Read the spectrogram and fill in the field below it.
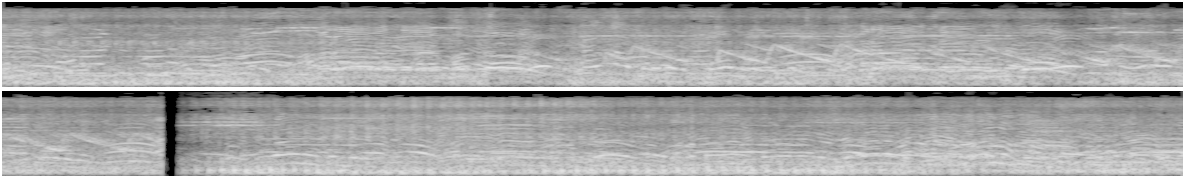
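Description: A crowd of men chants slogans loudly in unison outdoors.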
